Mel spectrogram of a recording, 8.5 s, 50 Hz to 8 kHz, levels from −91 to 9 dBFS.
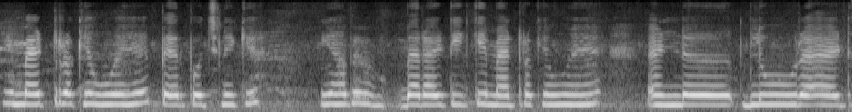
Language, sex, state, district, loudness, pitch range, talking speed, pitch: Hindi, female, Chhattisgarh, Balrampur, -13 LUFS, 255-270 Hz, 140 wpm, 260 Hz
